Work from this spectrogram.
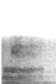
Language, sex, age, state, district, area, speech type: Hindi, male, 60+, Bihar, Madhepura, urban, conversation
